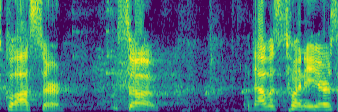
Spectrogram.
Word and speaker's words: Gloucester: And it's Gloucester. So that was 20 years ago, and now I've learned that it's actually Gloucester. Half of it doesn't get pronounced.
